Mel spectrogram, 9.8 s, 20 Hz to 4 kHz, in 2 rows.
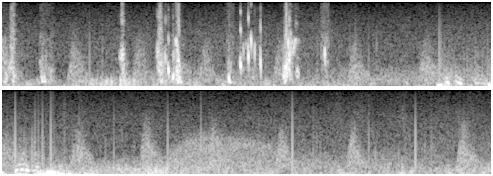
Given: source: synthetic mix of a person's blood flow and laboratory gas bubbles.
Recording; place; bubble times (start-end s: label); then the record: Doppler ultrasound of blood flow; subclavian vein
0.00-0.16 s: bubbles
0.37-0.53 s: bubbles
1.16-1.27 s: bubbles
1.53-1.83 s: bubbles
2.24-2.32 s: bubbles
2.35-2.60 s: bubbles
2.79-2.99 s: bubbles
3.19-3.27 s: bubbles
From the record:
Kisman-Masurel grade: 222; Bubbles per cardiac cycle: several, 3 to 8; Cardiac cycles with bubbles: 10 to 50%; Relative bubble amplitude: moderate (0.250 to 0.450); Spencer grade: 2 (many but less than half of the cardiac periods contain bubble signals, singularly or in groups); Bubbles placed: anywhere in the cardiac cycle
